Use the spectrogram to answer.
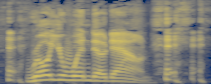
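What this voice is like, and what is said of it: Stern dad voice. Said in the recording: “in what apparently has now become my dad voice”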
